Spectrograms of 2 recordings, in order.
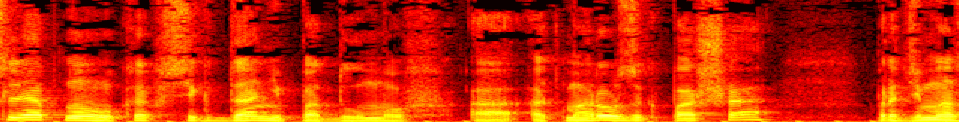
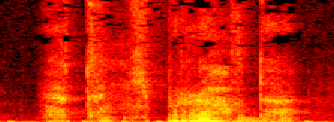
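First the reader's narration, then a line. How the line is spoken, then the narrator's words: Whispering woman. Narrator (Russian): прошептала жена Потапова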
